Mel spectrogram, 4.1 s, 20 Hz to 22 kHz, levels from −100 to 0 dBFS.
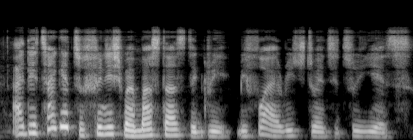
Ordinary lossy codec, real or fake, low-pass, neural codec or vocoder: none; real; 9.9 kHz; none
